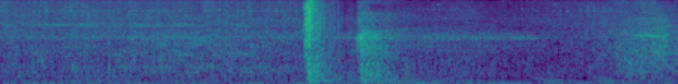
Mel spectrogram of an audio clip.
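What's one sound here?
A gun fires a sharp shot.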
